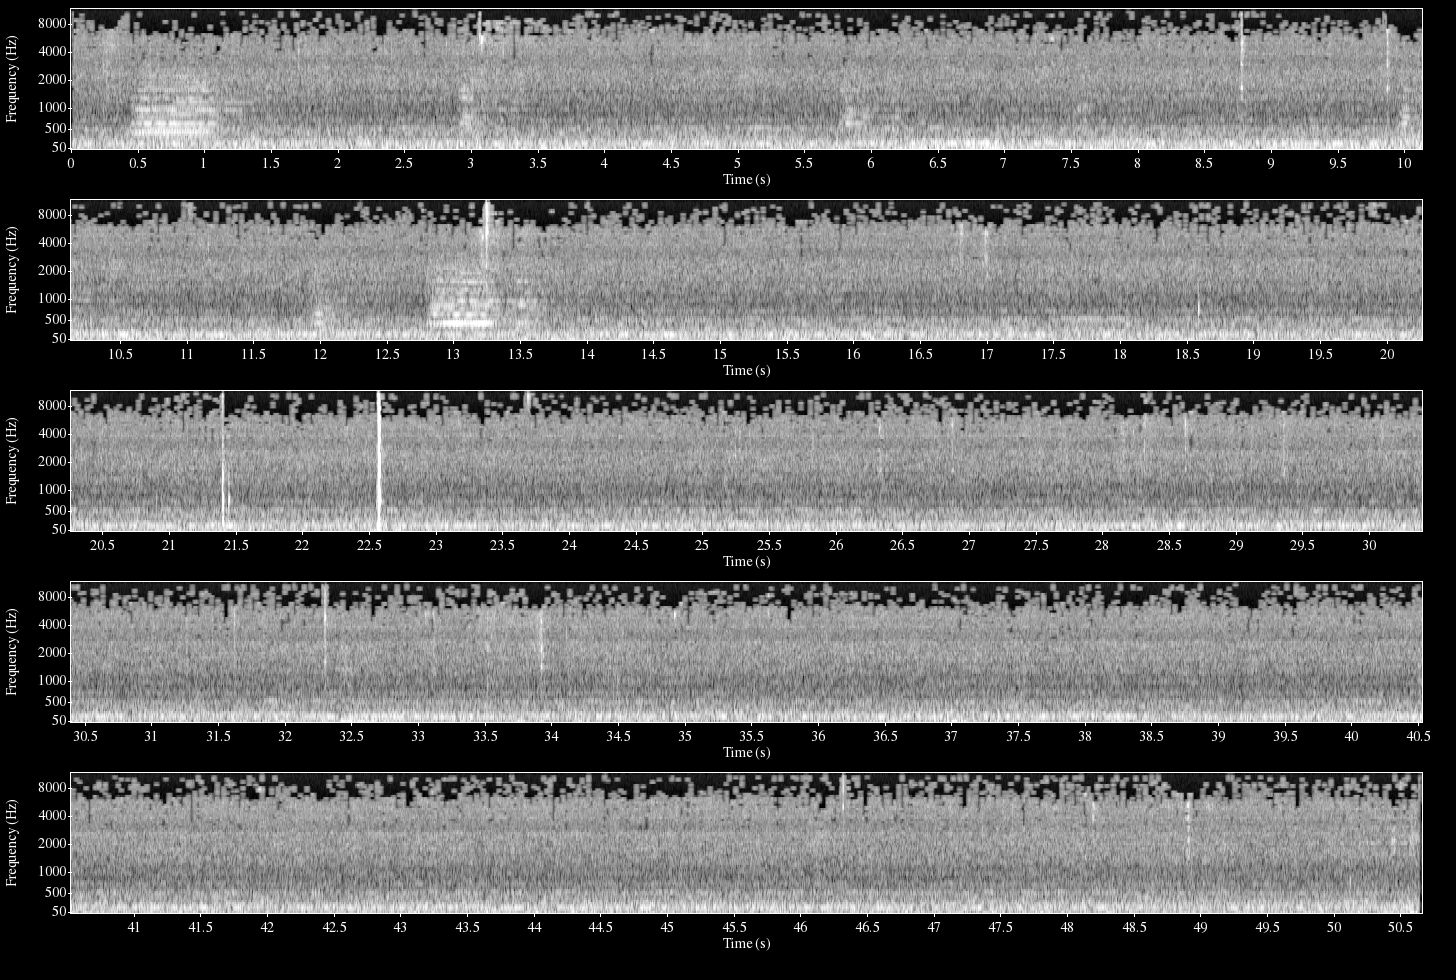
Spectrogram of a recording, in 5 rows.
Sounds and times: train passing by 0.0 - 23.4
horn 0.4 - 1.4
horn 12.8 - 13.7

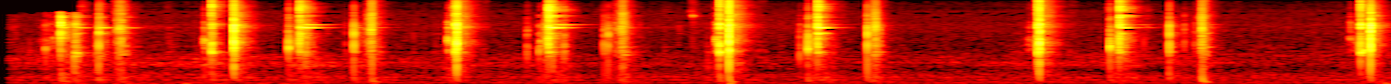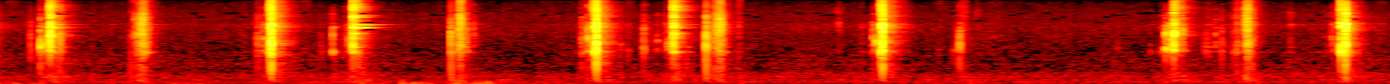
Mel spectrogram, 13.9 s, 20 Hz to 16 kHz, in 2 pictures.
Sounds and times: opening and striking a classic zippo lighter 0.5 - 4.4
opening and striking a classic zippo lighter 5.2 - 6.1
opening and striking a classic zippo lighter 6.8 - 9.3

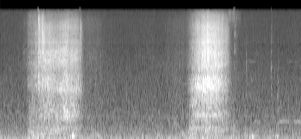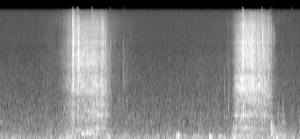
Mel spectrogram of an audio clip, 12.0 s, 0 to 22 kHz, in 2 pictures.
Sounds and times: Curtains being opened and closed 0.6 - 1.7
Curtains being opened and closed 3.8 - 4.6
Curtains being opened and closed 7.3 - 8.3
Curtains being opened and closed 10.6 - 11.6

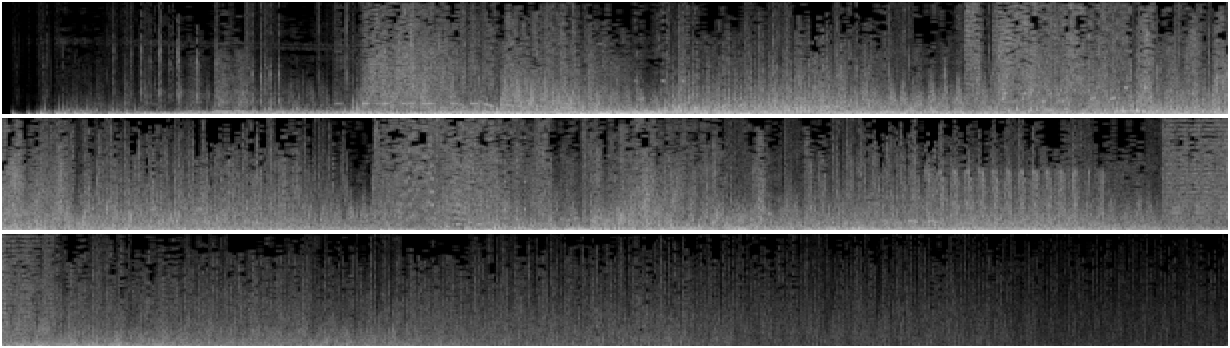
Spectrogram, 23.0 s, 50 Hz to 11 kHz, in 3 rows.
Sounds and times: reverberated glitch sample with tail 0.1 - 17.8

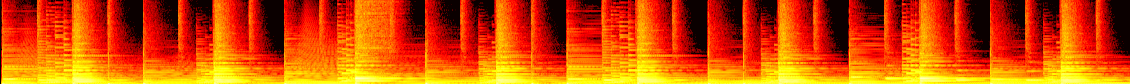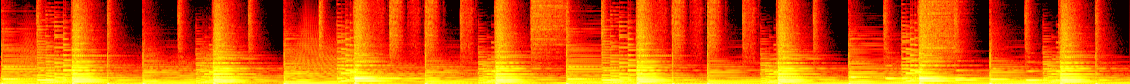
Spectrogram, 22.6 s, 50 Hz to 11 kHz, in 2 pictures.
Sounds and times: bass synth 0.0 - 22.6
piano 0.0 - 22.6
Snare 4.9 - 5.5
arpeggiated synth 5.2 - 12.8
Snare 7.5 - 8.3
Snare 13.3 - 14.0
arpeggiated synth 14.2 - 15.8
Snare 14.8 - 17.0
Snare 17.7 - 19.6
Snare 20.5 - 22.5

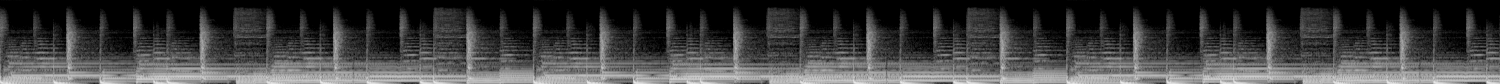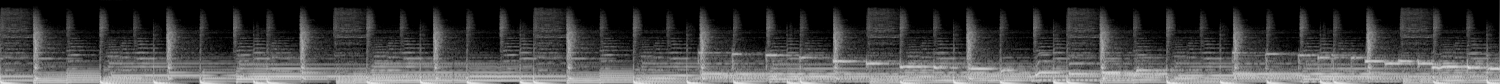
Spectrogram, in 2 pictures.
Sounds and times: brass 0.0 - 30.0
percussion loop 0.0 - 30.0

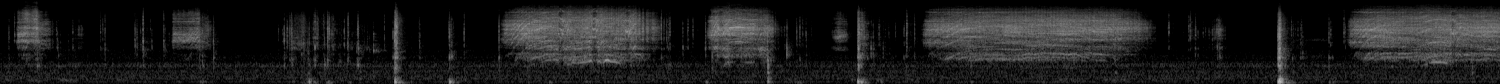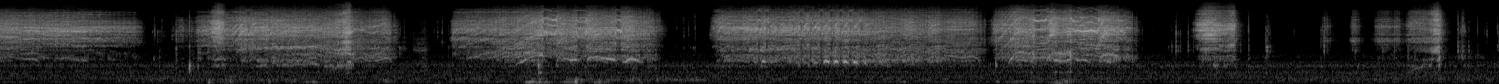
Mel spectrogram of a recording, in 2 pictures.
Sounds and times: Robot servo motors 0.2 - 0.6
Robot servo motors 5.0 - 8.6
Robot servo motors 9.2 - 12.2
Robot servo motors 13.5 - 27.5
Robot servo motors 28.2 - 29.5

